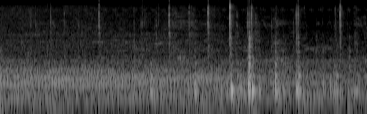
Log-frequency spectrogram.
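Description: Sharp small clicks and taps of a plastic cooling fan frame and its nuts being handled on threaded metal rods, starting about halfway and coming several times a second or so. A steady low mechanical hum runs underneath.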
